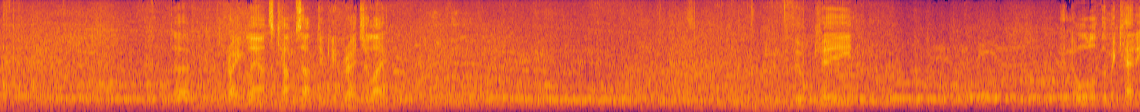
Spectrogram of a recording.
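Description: Racing car engines roar past.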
